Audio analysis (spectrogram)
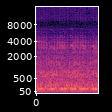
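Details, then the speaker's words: Filipino washing machine spin dryer after repair; customer had complained of a creaking (langitngit) spin, possibly from bearing or belt. Suspension checked and found fine; the problem was the shifting and dashpot. Steady low hum with gentle even pulse, no squeak: creak gone. "So wala na yung langitngit guys. Wala na yung langitngit. Ayan oh. Wala ng langitngit."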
